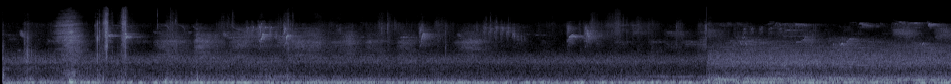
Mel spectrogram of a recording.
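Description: Small woodland birds chirping, many short calls scattered throughout, over a steady low rumble of outdoor background noise.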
